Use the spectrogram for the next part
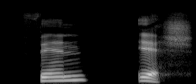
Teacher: Finish. Stress on the first syllable.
